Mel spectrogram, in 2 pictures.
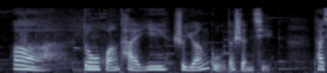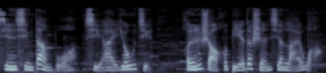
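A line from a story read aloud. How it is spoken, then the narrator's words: Sighing. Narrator (Chinese): 云中君叹了一口气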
